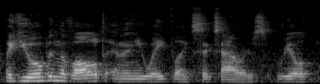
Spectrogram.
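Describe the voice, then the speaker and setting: A man's voice: medium pitch, moderate pace, a little mellow, slight background noise. A young man co-hosting a casual chat about games, rambling, swearing freely and laughing often. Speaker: co-host.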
